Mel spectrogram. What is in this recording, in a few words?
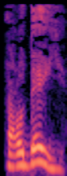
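"3udayy" male, Arabic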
